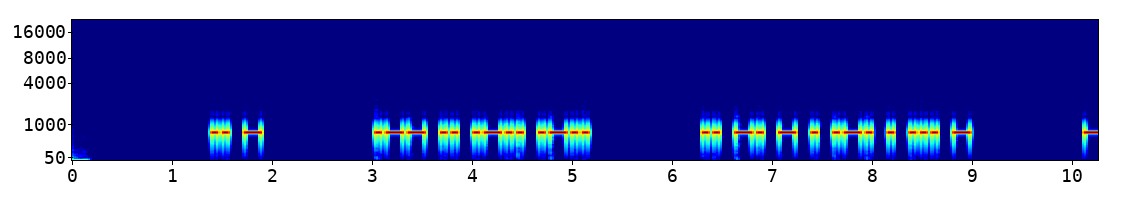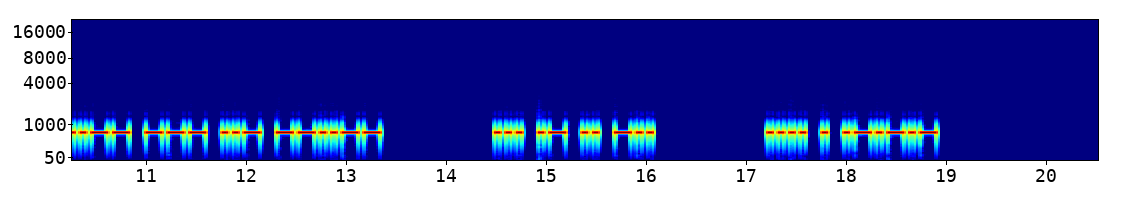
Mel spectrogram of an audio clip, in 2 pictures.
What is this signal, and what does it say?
Morse code, heard as a keyed tone, about 22 wpm, 700 Hz. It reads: IT WILL INTEREST YOU, SAID HE.
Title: 3x Word-Spacing - Sentences from Top 400 Words - 22wpm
